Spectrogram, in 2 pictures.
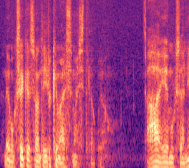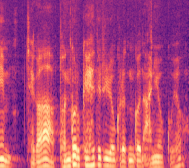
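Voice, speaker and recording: A male pastor giving an Easter sermon. He swings from loud, emphatic lines to soft, whispered confessions. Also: fairly low pitch, racing, breathy edge. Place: church sanctuary. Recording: reverberant hall.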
